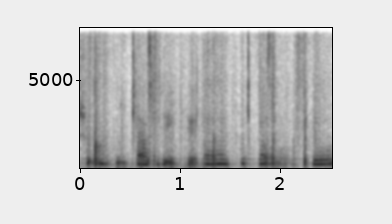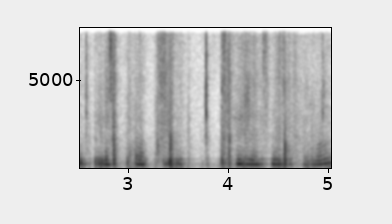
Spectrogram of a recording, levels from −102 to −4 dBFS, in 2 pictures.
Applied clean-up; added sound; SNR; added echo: neural mask model RNNoise.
